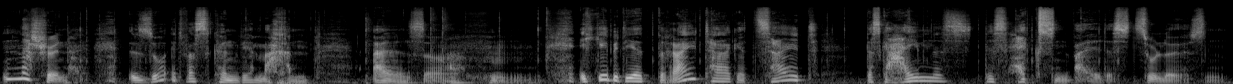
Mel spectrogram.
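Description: A man's voice: fairly low pitch, wildly swooping pitch, slow, fairly bright tone, slight background noise, heavily acted. A man playing a smug, sly evil wizard in a fairytale radio play, with a theatrical, teasing manner. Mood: smug, menacing.

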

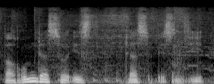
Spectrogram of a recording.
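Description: A man's voice: low-pitched, big pitch swings, normal speed, soft background music. A man hosting an interview podcast in a conversational, wry, colloquial way. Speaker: podcast host.

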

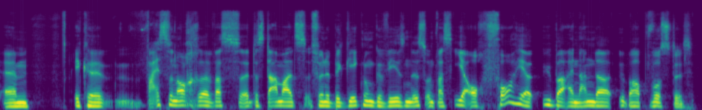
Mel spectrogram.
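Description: A man's voice: on the low side, moderate pace, darkish tone, no room sound, clean studio sound. A man hosting a podcast, introducing his guests in an enthusiastic, presenting style. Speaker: podcast host.

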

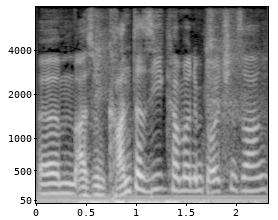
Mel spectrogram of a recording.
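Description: A man's voice: high-pitched, expressive, fast talker, a little hiss or hum. A man co-hosting a football podcast in casual chat, with a teasing, ironic manner. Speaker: podcast co-host.

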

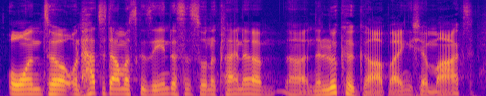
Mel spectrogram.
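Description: A man in his forties from Germany speaks as an interview guest, his voice gravelly with fry. He talks haltingly, filling gaps with hesitations and restarting sentences. The sound is dry and close, with no room echo. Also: on the high side, fairly even intonation, fairly bright tone. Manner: hesitant, many fillers and restarts. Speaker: guest, media company co-founder. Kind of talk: conversational interview.

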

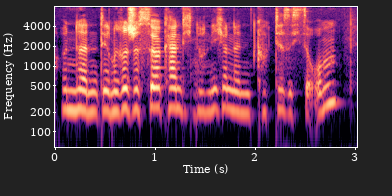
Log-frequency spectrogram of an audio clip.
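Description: A woman's voice: medium pitch, fairly even intonation, brisk, mellow. A youthful-sounding woman co-hosting a podcast in casual, colloquial chat. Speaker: podcast host and voice actress.

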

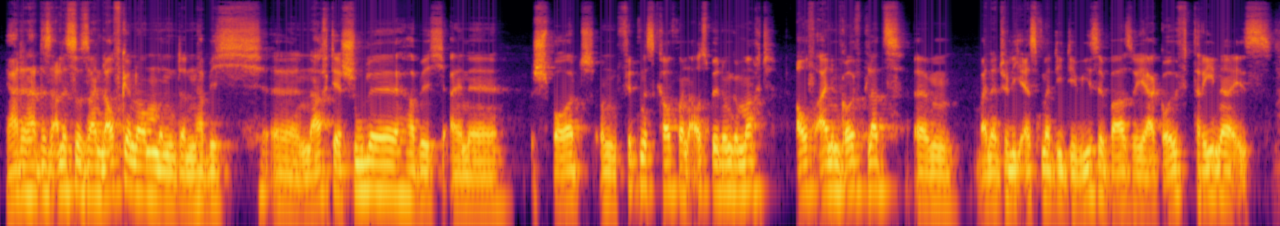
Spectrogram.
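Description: A man in his thirties with a very low, mellow voice. He talks in a friendly, rambling way and leaves lots of fillers and pauses. He is a golf coach being interviewed about his career. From Germany (Nuremberg). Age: 30s. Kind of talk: interview answers, personal background.

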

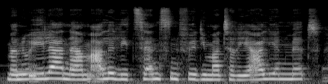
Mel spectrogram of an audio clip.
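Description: A woman reading scripted documentary narration in a calm, measured way. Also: fairly high pitch. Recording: soft music underneath.

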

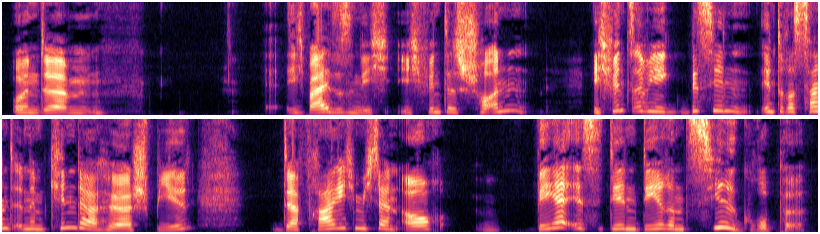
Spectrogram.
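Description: A woman's voice: a little high, animated, unhurried, no room sound, clean studio sound. A woman talking casually as co-host of a discussion podcast.

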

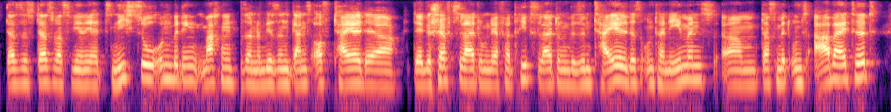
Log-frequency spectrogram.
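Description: A man's voice: medium pitch, steady tone, brisk, few pauses. A man in his thirties explaining his work as a sales trainer in an earnest, conversational interview style. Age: 30s. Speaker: sales trainer, company founder. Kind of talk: conversational interview talk about own work. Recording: dull lo-fi sound.

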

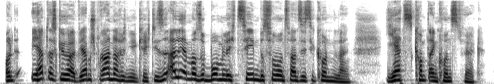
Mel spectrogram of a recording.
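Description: A young man hosting a football podcast, energetic and joking, with casual swearing. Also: high-pitched, fast talker, no room sound, studio quality. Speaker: podcast host. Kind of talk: casual chat.

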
